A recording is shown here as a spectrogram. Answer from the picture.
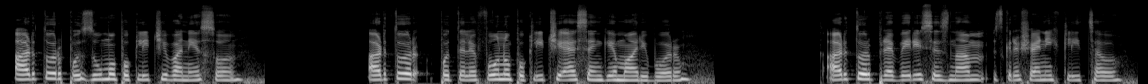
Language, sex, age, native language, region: Slovenian, female, 18-29, Slovenian, Drava region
